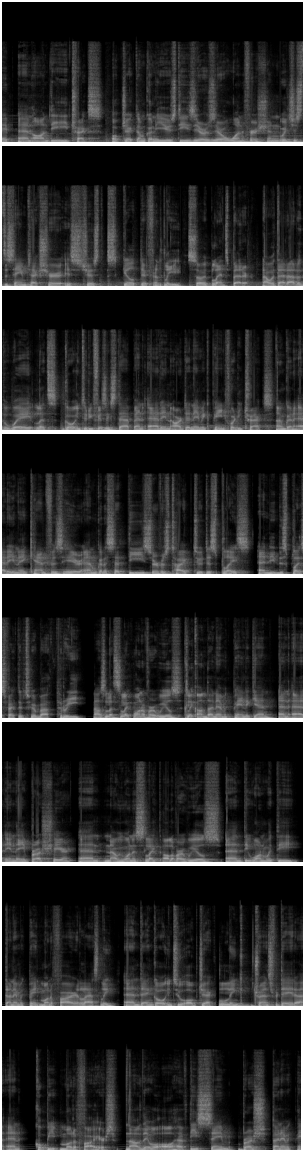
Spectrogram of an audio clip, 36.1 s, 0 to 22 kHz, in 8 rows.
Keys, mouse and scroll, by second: 2.3-4.0 drag, 10.8 click, 12.5 click, 14.4-16.4 drag, 16.8-19.2 drag, 21.7 click, 22.6-23.5 drag, 23.8-24.1 drag, 25.2-25.7 middle drag, 25.8 click, 26.4 shift+drag, 26.8-27.2 middle drag, 27.5 shift+drag, 28.0 shift+click, 28.4 shift+click, 31.0-34.6 drag, 35.6 click.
